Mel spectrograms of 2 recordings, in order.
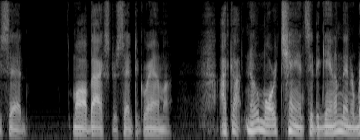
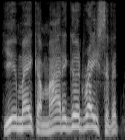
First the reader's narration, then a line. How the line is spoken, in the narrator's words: she said, but she had to laugh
